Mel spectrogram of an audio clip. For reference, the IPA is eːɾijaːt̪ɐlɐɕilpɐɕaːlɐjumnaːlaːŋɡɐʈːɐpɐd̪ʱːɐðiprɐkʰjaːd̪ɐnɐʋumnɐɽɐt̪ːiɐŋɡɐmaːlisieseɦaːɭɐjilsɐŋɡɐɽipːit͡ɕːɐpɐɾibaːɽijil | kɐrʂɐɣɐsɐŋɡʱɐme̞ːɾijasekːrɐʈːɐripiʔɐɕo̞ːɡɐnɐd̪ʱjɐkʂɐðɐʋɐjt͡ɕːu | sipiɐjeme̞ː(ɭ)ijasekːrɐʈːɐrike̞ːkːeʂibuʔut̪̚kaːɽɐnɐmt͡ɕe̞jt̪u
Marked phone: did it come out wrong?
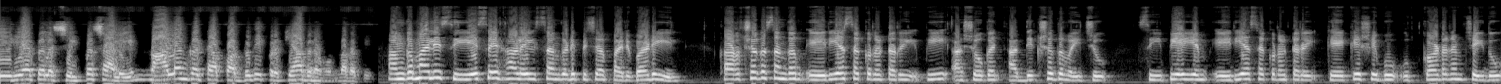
yes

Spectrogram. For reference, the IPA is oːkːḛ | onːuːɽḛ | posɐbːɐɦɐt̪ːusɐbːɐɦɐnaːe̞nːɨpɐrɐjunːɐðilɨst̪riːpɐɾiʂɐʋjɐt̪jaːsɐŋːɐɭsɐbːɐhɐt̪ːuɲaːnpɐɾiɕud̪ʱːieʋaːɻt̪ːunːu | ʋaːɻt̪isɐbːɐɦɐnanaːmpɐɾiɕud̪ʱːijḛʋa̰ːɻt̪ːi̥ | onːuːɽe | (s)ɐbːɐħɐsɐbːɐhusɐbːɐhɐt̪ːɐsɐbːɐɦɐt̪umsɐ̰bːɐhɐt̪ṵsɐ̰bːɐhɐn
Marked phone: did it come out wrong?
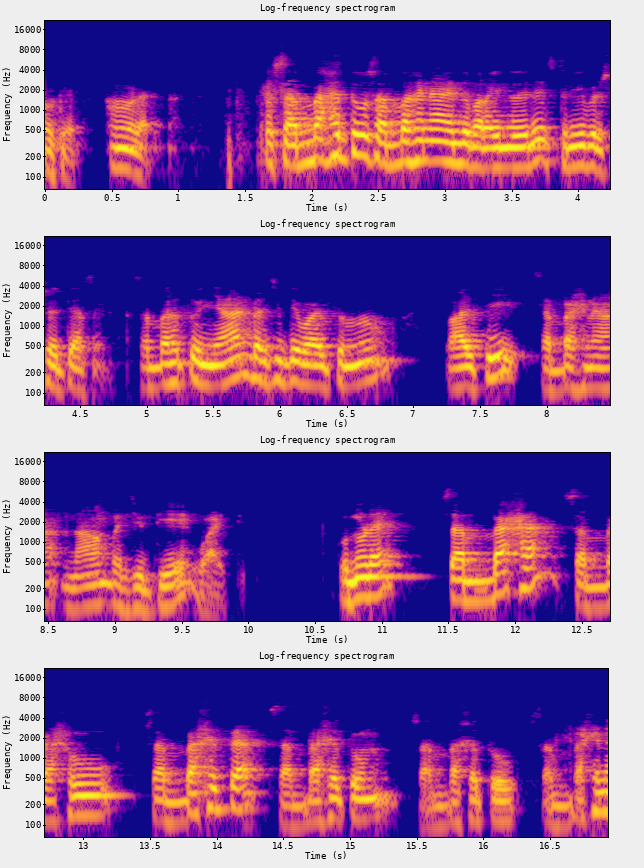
no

